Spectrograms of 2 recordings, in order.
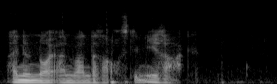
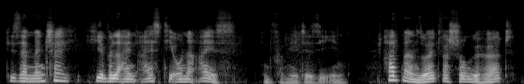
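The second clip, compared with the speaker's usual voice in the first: high, louder indignant report; indignant waitress; 7 semitones higher, 5 dB louder than usual. A narrator's reading. Waitress complains to the manager, high and scandalised. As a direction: sound scandalised.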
